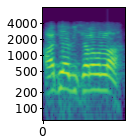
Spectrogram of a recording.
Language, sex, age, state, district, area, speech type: Tamil, male, 60+, Tamil Nadu, Madurai, rural, conversation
